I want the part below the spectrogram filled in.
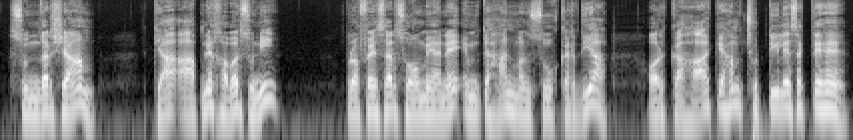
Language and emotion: Urdu, surprised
